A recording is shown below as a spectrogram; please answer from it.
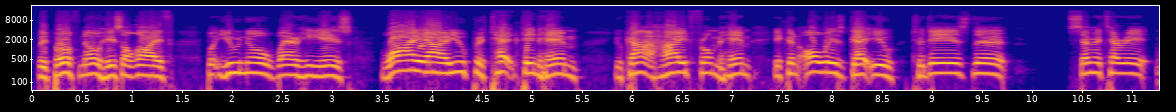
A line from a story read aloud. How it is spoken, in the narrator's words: He asserted frantically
